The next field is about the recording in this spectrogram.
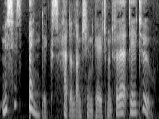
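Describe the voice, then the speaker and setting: Radio drama: self-assured woman sleuth, articulate and deliberate, theatrical reveals, slightly husky, animated pitch. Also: full character voice. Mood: confident, deliberate. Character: shrewd, self-assured woman amateur detective laying out her case. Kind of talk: British radio drama acting.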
